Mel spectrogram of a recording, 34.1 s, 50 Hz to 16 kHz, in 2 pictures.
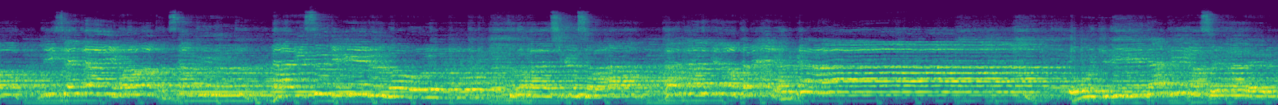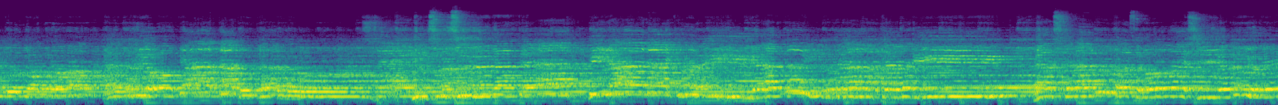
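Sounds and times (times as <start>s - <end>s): karaoke backing track: 0.0s - 34.0s
man and woman singing duet: 0.0s - 34.0s.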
